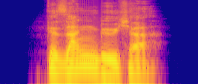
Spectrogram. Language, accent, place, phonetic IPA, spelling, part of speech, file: German, Germany, Berlin, [ɡəˈzaŋˌbyːçɐ], Gesangbücher, noun, De-Gesangbücher.ogg
- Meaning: nominative/accusative/genitive plural of Gesangbuch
